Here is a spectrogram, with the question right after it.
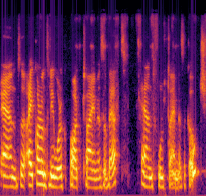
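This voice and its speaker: A woman's voice: fairly low pitch, normal speed. A woman in her forties with a Romanian accent chats as a guest. She is giggly and full of "uh" fillers, and she leans hard on repeated phrases to make her point. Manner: warm and giggly, many "uh" fillers, emphatic repetition. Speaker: podcast guest, coach. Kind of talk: casual interview chat.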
